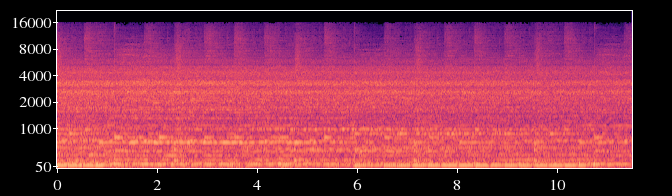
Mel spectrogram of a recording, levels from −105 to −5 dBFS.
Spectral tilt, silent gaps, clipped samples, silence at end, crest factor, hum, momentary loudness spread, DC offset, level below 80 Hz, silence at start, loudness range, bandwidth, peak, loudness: -4 dB/octave; none; under 0.1%; 0 s; 14 dB; none; 3 LU; under 0.1%; -40 dBFS; 0 s; 2 LU; 16.5 kHz; -8 dBFS; -23 LUFS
